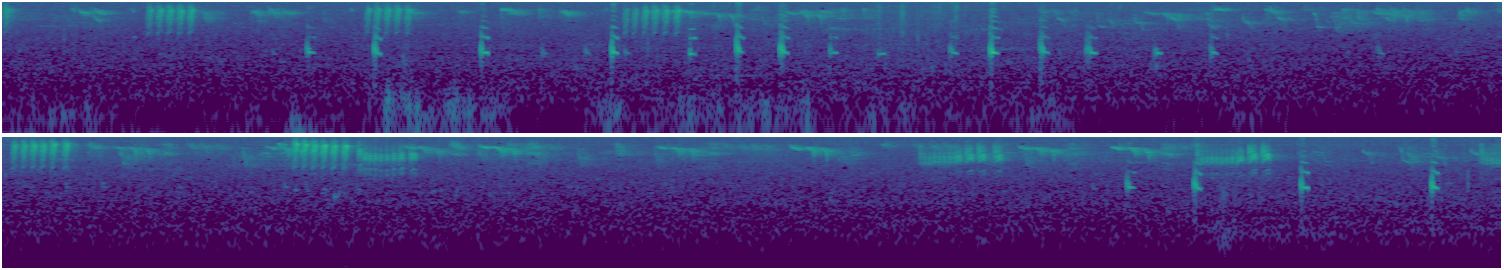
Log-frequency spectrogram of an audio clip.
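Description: Faint outdoor ambience of small birds chirping and singing, some calls a quick rattling trill, over a run of short clipped pips about one a second in the first third and again near the end. A brief low rumble a few seconds in.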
